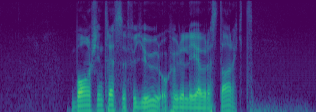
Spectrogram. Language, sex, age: Swedish, male, 25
